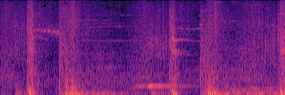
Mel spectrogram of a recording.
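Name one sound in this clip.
A dull burst thuds.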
